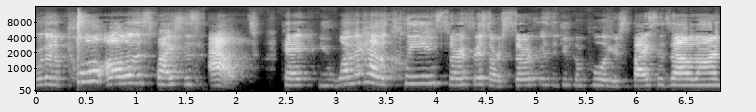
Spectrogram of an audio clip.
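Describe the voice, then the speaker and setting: A woman's raised, projected voice, high-pitched and bright and sharp in tone. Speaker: professional organizer. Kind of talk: tutorial. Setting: video call.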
